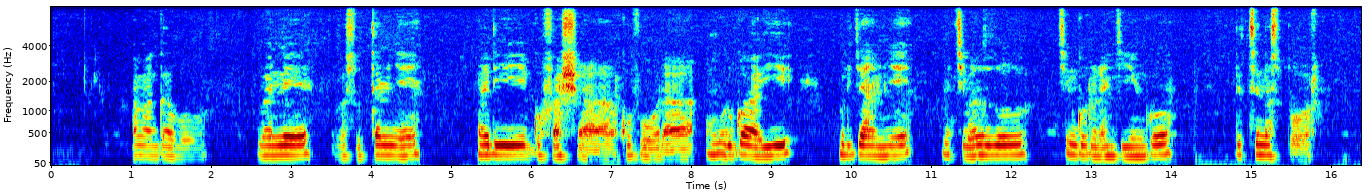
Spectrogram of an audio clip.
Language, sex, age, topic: Kinyarwanda, male, 18-24, health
